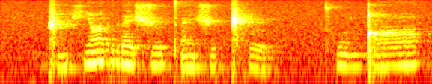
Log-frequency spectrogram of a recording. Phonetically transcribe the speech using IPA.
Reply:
ɡ͡ǁũçɑ̃ræ ʃʊtʼæ̃ʃʊǁʰʊ | tʰwũŋ͡ǃɑ

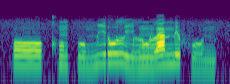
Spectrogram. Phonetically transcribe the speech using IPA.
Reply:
oː˨kʰũ˨ k͡pu˨mi˦ ɾu˦li˨ lũ˨la˦nɪ˦ fu˨n

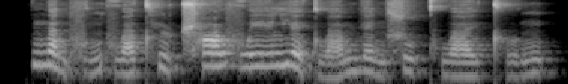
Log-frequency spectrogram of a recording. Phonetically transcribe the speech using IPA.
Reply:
n̪a˥˩nfʊ˧˥ŋfwä˧˥t̪ʰy˥˩ ʈ͡ʂʰɑ˥ʊ̯fwe˥ɪ̯ljɛ˥˩ t̪wä˧˥mɥɛ˥˧nsu˥˩ kʰwa˥ɪ̯ t̪ʰʊ˧˥ŋ

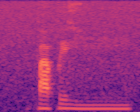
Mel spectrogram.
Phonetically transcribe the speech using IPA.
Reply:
pa˦pe˦ ɣiː˧

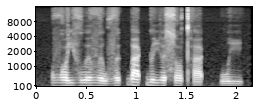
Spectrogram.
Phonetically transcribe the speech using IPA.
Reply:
vɔ˧jvu˧ə̯ və˨˩wvə˦˥k̚ wa˦˥k̚ɹi˧ə̯sɔ˧ t̪ʰa˨˩k̚ | wi˨˩

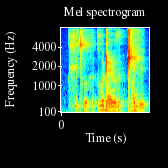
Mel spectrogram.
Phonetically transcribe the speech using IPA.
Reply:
xʲʊ˩˥ tʰʊ˩˥hə˧˩˧kɣʊ˦˥ ɖæ˧˩˧ɭʊ˧˩˧ðə˧k ɡ͡ǁɑ˦˥jɪ˧˩˧

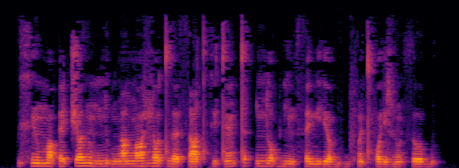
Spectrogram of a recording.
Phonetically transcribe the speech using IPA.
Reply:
xʲũmɒʔɛ t͡ʃʌðũbɲʊbŋɑ ŋɒ ɮɔtðɜ θɑtkʲutɛ̃t | ɲɔbɡʲɛ̃bθɛmʲʌ ɾʲɒbub fə̃tfɔɾʲəɮũ θʊb

